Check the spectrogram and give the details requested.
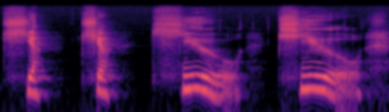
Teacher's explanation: We have our K, K, K sound and then a Y, Y, the Y consonant.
